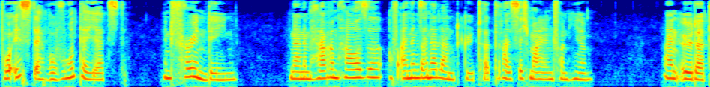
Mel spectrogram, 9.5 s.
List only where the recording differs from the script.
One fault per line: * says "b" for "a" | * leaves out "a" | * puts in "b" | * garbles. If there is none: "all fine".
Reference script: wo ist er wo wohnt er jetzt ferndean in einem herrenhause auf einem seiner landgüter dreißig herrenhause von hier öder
* puts in "in"
* says "meilen" for "herrenhause"
* puts in "ein"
